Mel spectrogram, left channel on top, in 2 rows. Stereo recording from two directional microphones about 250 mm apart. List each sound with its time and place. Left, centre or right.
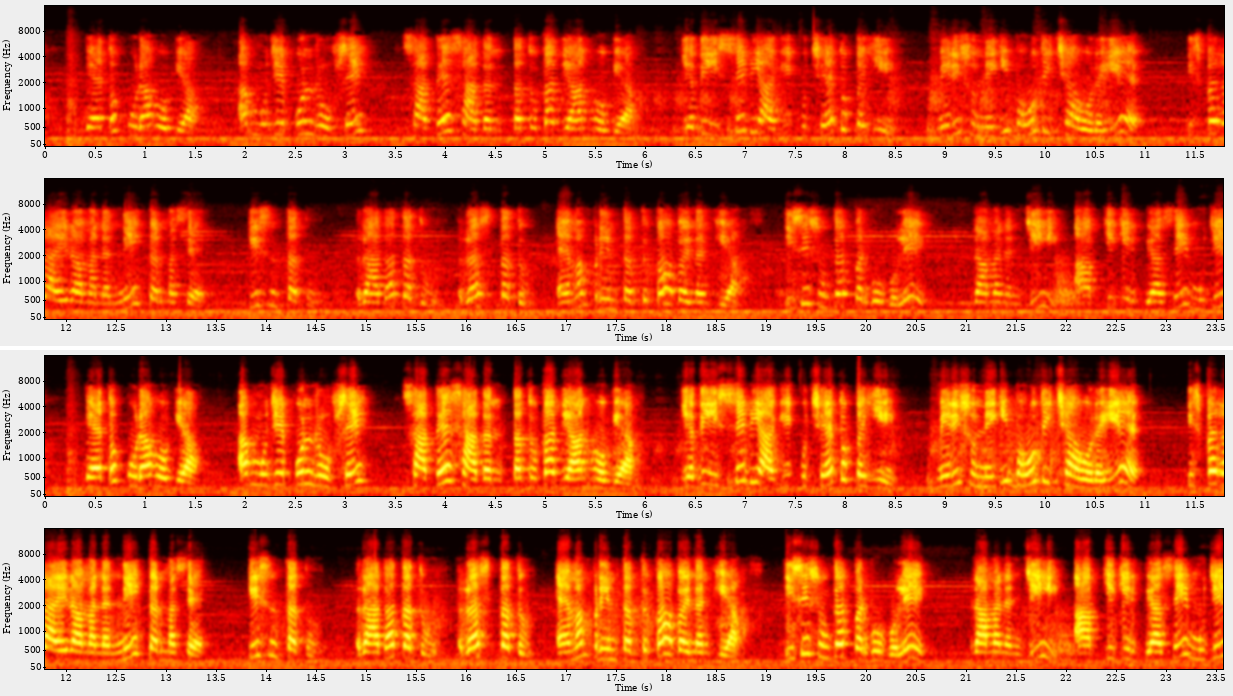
0.3 s a woman's voice: right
